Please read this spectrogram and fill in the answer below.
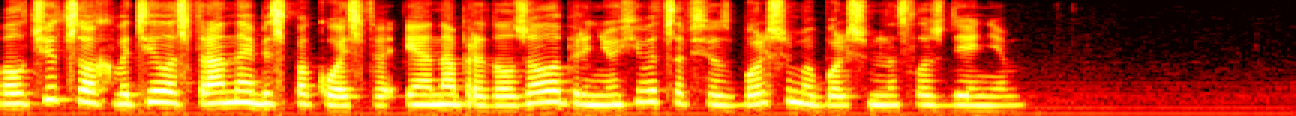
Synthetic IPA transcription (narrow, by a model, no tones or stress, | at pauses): vɐlˠt͡ɕit̪sʊɐxvɐtʲilˠəst̪ɾanːəjəbʲɪspɐko̞jst̪vʲəʔiɐnapɾəd̪ɐlˠʐalˠəpɾʲɪnʲuxʲɪvət̪sːəfsʲɵzbo̞lʲʂɨmɨbo̞lʲʂɨmnəslˠɐʐdʲenʲɪjəm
